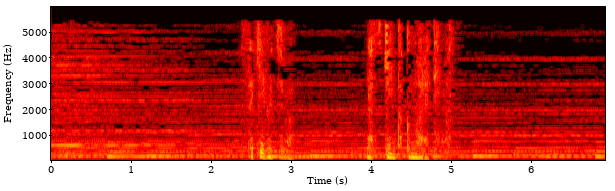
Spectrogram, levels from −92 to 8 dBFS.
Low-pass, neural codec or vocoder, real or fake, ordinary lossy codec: 5.4 kHz; none; real; MP3, 24 kbps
